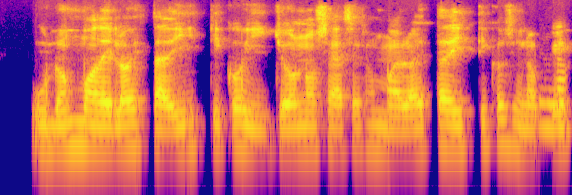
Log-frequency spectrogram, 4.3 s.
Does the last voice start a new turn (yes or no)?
no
